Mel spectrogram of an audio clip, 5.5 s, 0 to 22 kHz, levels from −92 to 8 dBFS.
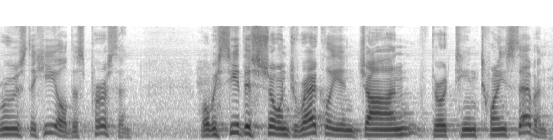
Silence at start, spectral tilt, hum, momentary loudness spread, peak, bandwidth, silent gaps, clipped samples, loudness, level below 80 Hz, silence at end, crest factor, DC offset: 0 s; -5.5 dB/octave; none; 9 LU; -2 dBFS; 10.5 kHz; none; under 0.1%; -20 LUFS; -66 dBFS; 0 s; 18 dB; under 0.1%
